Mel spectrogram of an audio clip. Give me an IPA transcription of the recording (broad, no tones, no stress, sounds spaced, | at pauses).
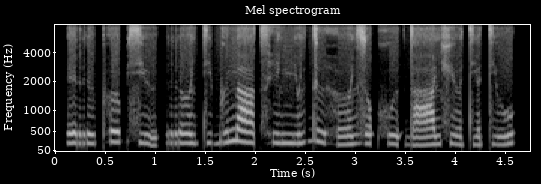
e r ʉ pʰ ɵː p sʲ ʉ | r ɵː lʲ tʲ ɨ b ɨ n aː t͡sʰ i lʲ nʲ u lʲ d ɨː h ɵː lʲ z o ʔ xʷ ɨː ʔ d aː lʲ xʲ ɵː tʲ ɐ tʲ u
